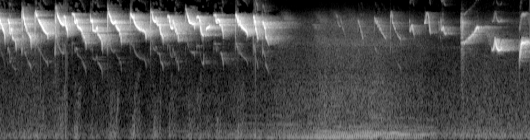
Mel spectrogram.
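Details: Morning white-eye lure, forest type: a rapid, regular chain of high falling chirps for four seconds, a short lull with faint low rumbling, then sparse sharp whistled notes.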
